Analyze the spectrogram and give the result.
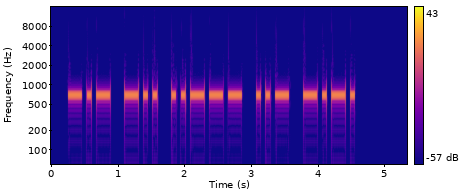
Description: Morse code, heard as a keyed tone, about 20 wpm, 700 Hz. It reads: KD2UC
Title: Speed Racing - USA Call Signs 17wpm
